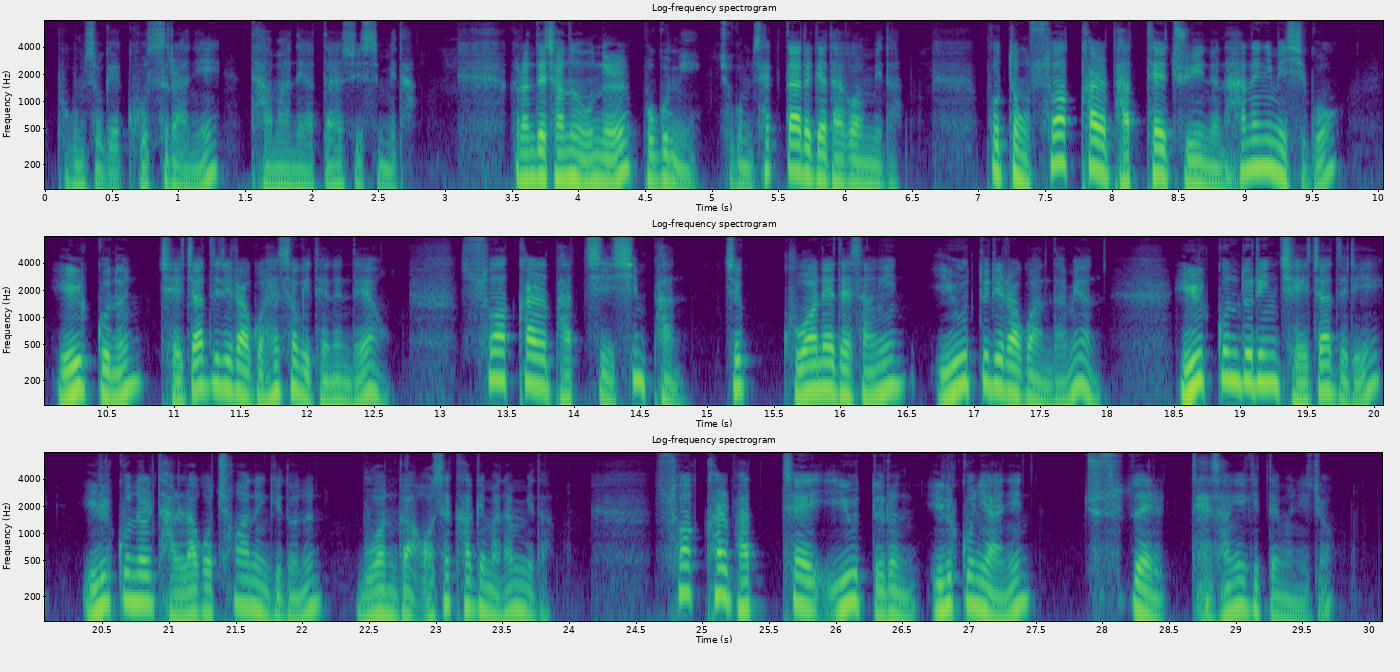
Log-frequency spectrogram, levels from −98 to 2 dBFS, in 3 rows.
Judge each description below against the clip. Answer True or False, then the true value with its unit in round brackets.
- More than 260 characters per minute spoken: True (300 characters per minute)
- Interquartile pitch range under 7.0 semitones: False (8.0 semitones)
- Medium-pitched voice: False (130 Hz)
